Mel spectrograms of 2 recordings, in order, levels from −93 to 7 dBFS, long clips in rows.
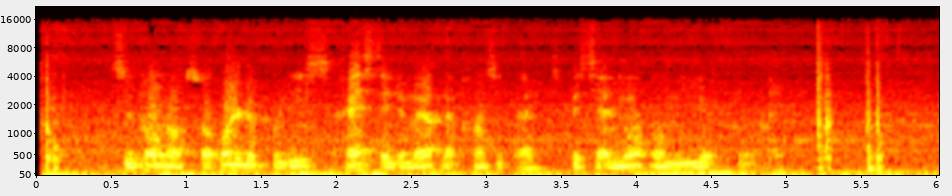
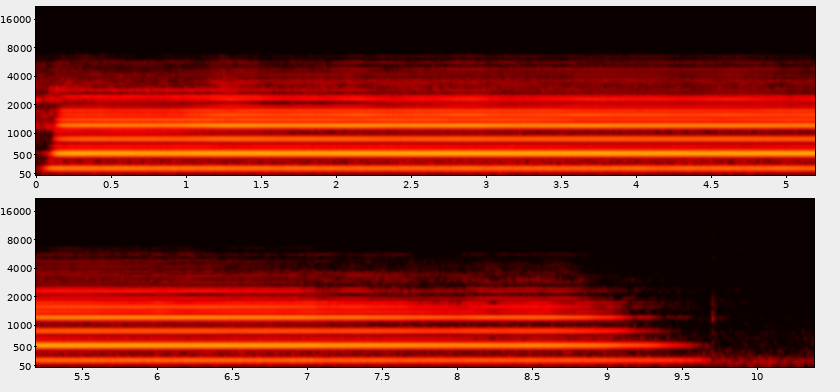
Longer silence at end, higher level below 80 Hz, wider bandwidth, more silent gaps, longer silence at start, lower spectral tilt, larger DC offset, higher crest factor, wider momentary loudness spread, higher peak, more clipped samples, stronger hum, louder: second, 0 s vs 0.8 s; first, -20 dBFS vs -84 dBFS; first, 16 kHz vs 6.6 kHz; neither; about the same, 0.05 s vs 0 s; second, -6.5 dB/octave vs -8 dB/octave; neither; about the same, 12 dB vs 12 dB; about the same, 9 LU vs 7 LU; first, 0 dBFS vs -20 dBFS; neither; neither; first, -13 LUFS vs -31 LUFS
